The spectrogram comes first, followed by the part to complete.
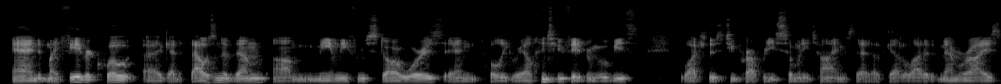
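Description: A man speaks in a New York accent at a fairly quick pace. He leaves hardly any pauses, over a quiet background. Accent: American, New York. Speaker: YouTuber. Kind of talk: casual vlog. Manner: loud; fast talker. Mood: relaxed, friendly. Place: kitchen. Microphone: webcam.

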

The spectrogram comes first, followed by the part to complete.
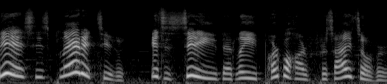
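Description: A high-pitched put-on character voice at a fairly quick pace, with very wide pitch swings

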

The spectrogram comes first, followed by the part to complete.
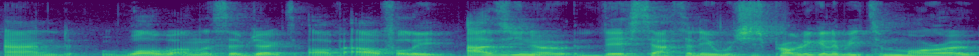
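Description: A man with an ordinary speaking voice and fairly low pitch talks at a fairly quick pace. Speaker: vlogger. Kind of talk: casual vlog chat. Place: kitchen. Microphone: phone near.

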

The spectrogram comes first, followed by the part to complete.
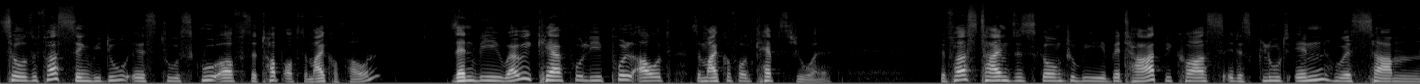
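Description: The speech comes at a fairly slow pace, in a dry sound with no echo and a quiet background. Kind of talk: tutorial. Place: home room.

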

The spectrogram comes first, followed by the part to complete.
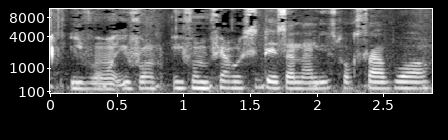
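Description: Over noticeable background noise, a woman speaks in a dark, mellow tone that is somewhat breathy. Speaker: expectant mother vlogger. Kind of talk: casual vlog chat. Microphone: phone near.

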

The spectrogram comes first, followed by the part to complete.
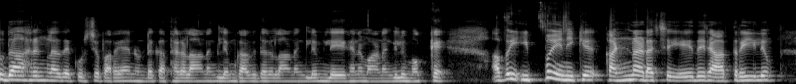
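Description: A woman with a plain, everyday voice speaks at a fairly low pitch with ordinary pitch variation on a very clean recording with a silent background. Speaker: writer. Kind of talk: personal reminiscence.

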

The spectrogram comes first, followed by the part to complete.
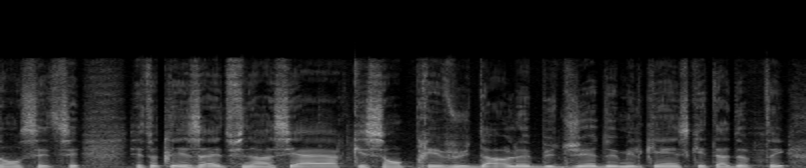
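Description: Faint music in the background accompanies a man's speech. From Quebec. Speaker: mayor chairing a town council meeting. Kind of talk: council meeting proceedings. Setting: town hall council chamber. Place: meeting room. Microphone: podium.

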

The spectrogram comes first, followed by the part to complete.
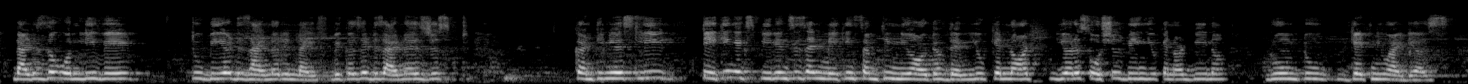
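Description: Amid light background noise, a woman with an Indian accent speaks at a high pitch in a monotone, flat intonation. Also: moderate pace. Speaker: design student. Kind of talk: advice talk to camera. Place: classroom. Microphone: phone near.

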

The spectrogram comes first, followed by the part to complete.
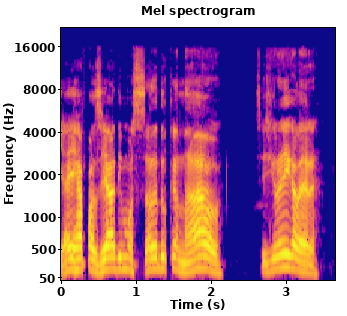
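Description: A man's voice with ordinary pitch variation, dry with no echo, against a quiet background. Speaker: fishing vlogger. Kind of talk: casual vlog chat. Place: waterside. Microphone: phone near.

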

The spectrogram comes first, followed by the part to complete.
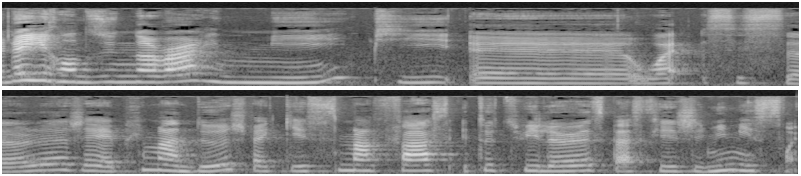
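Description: High-pitched woman at a fairly slow pace, hardly any pauses, fairly even intonation and light background noise. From Quebec. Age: young. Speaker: beauty vlogger. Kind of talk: casual vlog. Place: kitchen. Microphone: phone near.

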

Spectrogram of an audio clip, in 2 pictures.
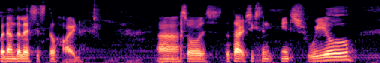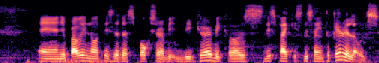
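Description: A man speaks in a normal speaking voice at a fairly low pitch with ordinary variation. The sound is dry with no echo, over light background noise. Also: moderate pace. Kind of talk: casual walkthrough commentary. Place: garage. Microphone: phone near.

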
